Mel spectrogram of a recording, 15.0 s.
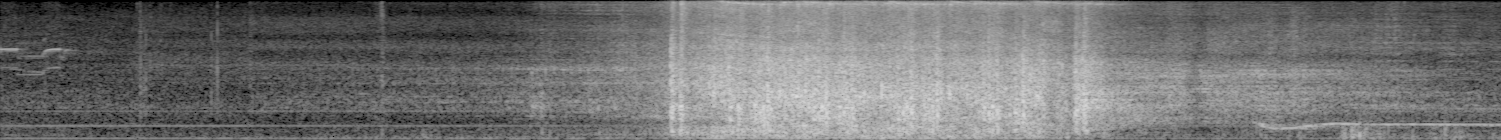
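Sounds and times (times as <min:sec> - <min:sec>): faint high whine: 0:00.0 - 0:05.3, 0:11.9 - 0:15.0
train rushing past: 0:04.2 - 0:15.0.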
